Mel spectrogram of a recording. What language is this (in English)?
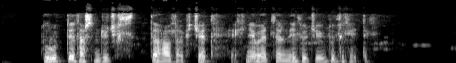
Mongolian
